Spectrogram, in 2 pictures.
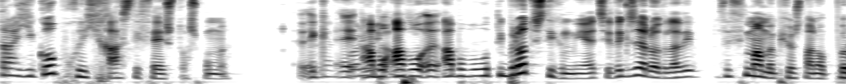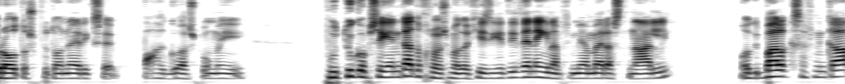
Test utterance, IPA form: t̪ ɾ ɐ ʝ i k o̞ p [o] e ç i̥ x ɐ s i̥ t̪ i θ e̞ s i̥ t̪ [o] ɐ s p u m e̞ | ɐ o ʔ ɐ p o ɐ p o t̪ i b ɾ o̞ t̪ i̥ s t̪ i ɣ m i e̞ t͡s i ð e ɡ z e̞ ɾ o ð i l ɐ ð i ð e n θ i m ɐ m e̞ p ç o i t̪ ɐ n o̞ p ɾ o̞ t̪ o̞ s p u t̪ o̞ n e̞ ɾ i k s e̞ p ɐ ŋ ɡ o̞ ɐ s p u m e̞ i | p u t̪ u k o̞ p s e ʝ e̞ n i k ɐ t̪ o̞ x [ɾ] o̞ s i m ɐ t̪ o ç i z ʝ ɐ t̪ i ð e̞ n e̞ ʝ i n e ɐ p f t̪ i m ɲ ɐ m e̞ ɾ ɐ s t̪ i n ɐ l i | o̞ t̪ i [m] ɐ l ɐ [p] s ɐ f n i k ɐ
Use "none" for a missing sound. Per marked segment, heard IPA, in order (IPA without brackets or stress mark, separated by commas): u, u, ɾ, b, k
